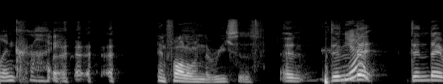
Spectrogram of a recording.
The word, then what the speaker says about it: Reese's: HB Rhys HB Rhys so I guess it's really Reese's Cups yep to rhyme with pieces although you hear people saying Reese's pcs or whatever day saying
